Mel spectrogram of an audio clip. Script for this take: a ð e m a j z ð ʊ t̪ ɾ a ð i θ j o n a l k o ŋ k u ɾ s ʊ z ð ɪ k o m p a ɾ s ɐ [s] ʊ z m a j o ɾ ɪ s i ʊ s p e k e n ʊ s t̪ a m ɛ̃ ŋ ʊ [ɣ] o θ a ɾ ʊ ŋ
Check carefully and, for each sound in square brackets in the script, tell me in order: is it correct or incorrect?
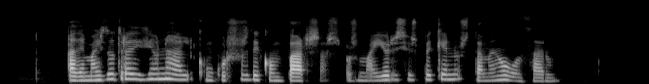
correct, correct

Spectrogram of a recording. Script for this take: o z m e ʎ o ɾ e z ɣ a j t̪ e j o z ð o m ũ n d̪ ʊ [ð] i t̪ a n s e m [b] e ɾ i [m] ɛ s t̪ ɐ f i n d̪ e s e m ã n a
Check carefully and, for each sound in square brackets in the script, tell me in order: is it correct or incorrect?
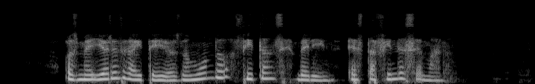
incorrect, correct, incorrect

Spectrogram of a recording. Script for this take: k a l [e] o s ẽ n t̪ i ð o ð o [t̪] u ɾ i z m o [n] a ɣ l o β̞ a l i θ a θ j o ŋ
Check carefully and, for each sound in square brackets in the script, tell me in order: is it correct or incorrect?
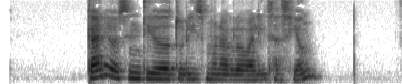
correct, correct, correct

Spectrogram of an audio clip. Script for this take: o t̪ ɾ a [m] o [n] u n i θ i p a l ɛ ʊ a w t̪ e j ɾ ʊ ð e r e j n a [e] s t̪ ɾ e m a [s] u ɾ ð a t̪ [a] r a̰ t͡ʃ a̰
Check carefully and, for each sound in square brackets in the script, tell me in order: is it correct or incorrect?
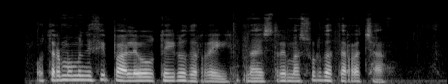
correct, incorrect, correct, correct, incorrect

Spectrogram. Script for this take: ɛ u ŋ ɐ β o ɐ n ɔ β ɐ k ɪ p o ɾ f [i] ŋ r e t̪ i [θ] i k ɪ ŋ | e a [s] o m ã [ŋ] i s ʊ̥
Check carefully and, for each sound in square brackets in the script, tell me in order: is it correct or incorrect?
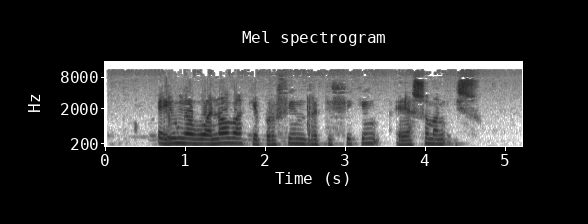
correct, incorrect, correct, correct

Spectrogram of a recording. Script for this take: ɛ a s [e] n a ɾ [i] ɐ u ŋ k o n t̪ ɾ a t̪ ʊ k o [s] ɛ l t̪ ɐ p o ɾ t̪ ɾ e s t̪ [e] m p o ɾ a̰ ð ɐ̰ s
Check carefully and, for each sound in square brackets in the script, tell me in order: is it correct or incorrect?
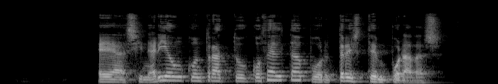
incorrect, correct, incorrect, correct

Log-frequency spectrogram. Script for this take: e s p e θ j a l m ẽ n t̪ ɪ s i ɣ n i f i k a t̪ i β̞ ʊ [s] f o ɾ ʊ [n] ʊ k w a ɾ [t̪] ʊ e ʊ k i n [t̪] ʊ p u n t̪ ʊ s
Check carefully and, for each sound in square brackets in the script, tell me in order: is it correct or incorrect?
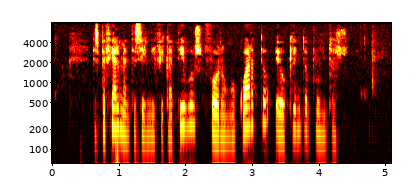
correct, incorrect, correct, correct

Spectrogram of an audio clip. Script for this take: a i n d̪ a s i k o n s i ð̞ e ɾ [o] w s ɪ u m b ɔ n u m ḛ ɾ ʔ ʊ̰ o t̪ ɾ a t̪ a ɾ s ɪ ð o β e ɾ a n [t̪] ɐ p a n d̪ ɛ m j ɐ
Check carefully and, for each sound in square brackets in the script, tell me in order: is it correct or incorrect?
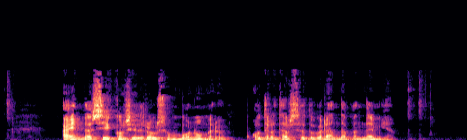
correct, incorrect

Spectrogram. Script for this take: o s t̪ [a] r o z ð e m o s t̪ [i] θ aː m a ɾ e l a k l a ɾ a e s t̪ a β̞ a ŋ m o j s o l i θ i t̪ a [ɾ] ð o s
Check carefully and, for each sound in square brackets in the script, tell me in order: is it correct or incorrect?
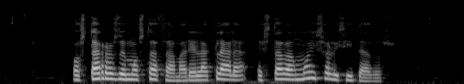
correct, incorrect, incorrect

